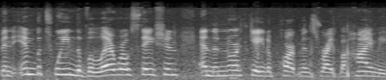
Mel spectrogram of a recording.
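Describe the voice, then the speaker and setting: A woman talks at a fairly quick pace in a high pitch. Her pitch variation is ordinary. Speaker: TV news reporter. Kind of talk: TV news reporter stand-up and package narration.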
